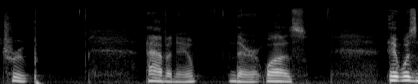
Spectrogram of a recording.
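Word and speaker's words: Throop Avenue: and sure enough just pass through pronounced Troop Avenue there it was it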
